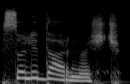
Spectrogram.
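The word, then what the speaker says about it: solidarność: А слово «солідарність» польською мовою буде «солідарнощ». Повторимо ще раз. «Солідарнощ». Зверніть увагу на вимову і правопис цього слова.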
